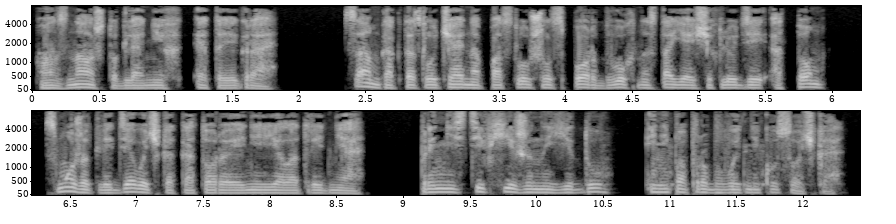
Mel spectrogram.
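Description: A man reading a story aloud as narrator, in an even, measured delivery. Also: lowish voice, husky, dry recording, clean studio sound.

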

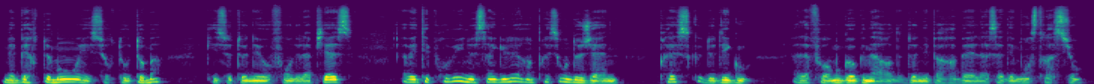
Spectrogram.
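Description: A man reading a novel aloud in steady, scripted narration. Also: lowish voice, moderate pace, breathy edge. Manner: steady storytelling. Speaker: audiobook reader.

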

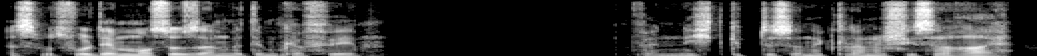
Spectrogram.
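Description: A low, gravelly, husky male voice, recorded dry, reads a farewell letter in a radio play monologue. The heavily acted performance has an actor at normal speed playing a resigned, frightened man on the run, delivering the letter in a subdued, melancholy tone.

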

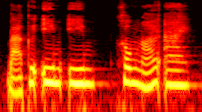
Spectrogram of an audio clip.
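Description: A woman's voice: mid-range voice, a little slow, warm tone, lightly acted. A woman voicing a scrappy, cynical poor teenage boy who talks bluntly. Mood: plain. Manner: blunt, scornful.

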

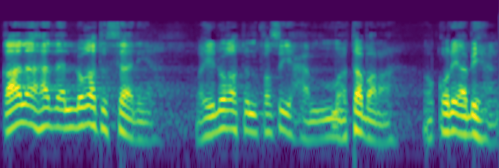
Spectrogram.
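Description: A man's voice: mid-range voice, animated, fairly quick, darkish tone, husky, big-room sound. A man teaching a classical Arabic grammar lesson, who keeps asking rhetorical questions, answers them himself, and repeats and draws out the example words.

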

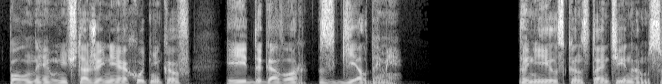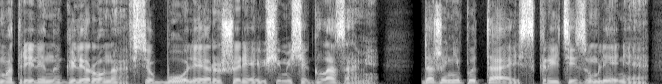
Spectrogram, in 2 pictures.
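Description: A man narrates a fantasy audiobook with a low voice and a wide, expressive pitch range. His reading is steady and measured, and the recording is dry and close. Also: no room sound.

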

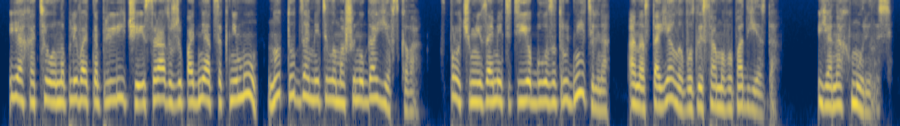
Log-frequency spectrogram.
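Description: Brief: woman audiobook narrator, steady expressive storytelling, mellow tone, dry close sound. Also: mid-range voice, no room sound. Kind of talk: first-person audiobook narration.

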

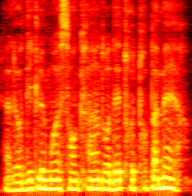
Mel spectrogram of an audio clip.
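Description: A man reading aloud and voicing a passionate, tormented middle-aged gentleman, in an impassioned, pleading manner. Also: medium pitch, level tone, moderate pace, husky, close to an everyday voice. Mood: tender.

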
